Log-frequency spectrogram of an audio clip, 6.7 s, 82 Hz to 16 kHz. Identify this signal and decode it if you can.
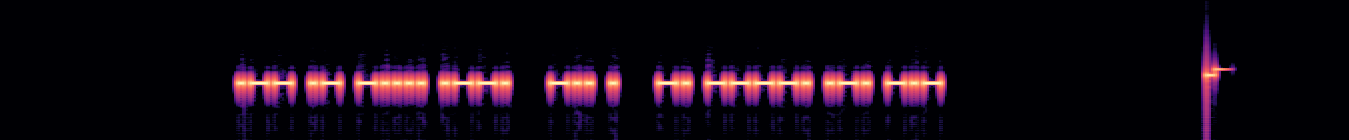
Morse code, heard as a keyed tone, about 37 wpm, 700 Hz. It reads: WA6P DE N9RK
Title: USA Callsign DE Callsign - 4 Characters - 40wpm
